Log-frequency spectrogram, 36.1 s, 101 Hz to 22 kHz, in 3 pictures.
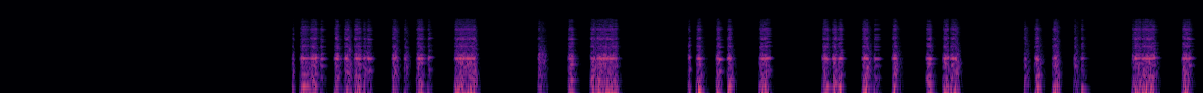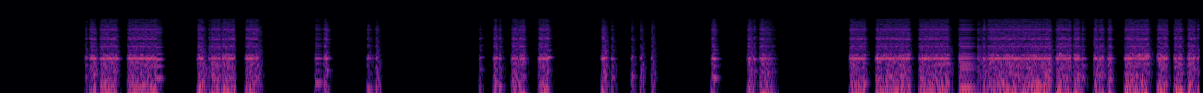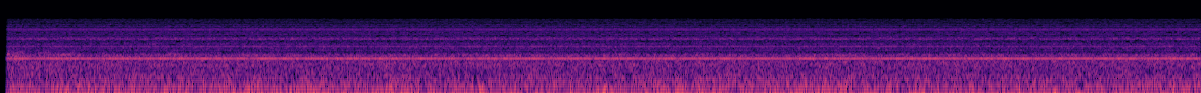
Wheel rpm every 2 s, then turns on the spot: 0, 0, 0, 0, 0, 0, 0, 0, 0, 0, 0, 0, 0, 0, 0, 0, 0, 0.
none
